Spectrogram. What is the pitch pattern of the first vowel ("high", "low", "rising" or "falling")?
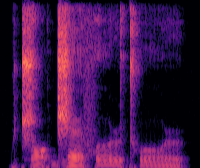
low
